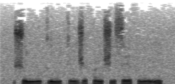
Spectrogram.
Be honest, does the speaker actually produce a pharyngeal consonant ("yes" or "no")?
no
